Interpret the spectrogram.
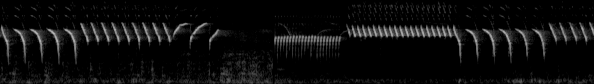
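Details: Canary delivering a forceful, unusual song with quick downward-sweeping notes repeated in rapid series, a brief pause, then a steady whistled tone and a dense high buzzing roll before more sweeps.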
